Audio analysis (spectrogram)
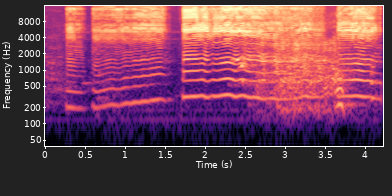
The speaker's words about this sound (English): Is that Julius? No, it's a regular bee, but I'm super allergic.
